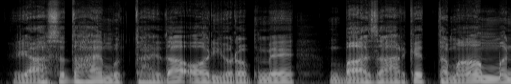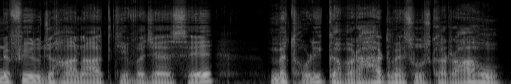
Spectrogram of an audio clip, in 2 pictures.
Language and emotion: Urdu, fearful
